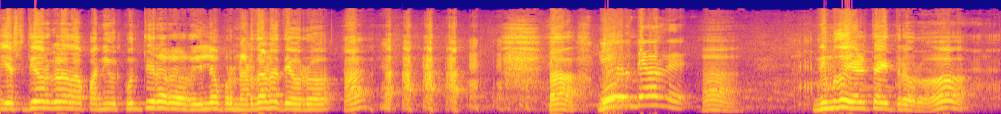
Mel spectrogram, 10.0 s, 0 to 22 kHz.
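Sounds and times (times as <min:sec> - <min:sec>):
elderly woman chuckling: 0:03.7 - 0:05.5
woman speaking: 0:06.0 - 0:08.1.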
